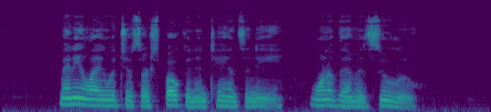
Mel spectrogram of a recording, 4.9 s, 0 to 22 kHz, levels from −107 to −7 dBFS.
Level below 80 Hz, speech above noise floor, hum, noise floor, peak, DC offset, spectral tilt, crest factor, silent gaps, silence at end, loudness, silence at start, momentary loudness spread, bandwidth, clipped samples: -88 dBFS; over 38 dB; none; under -90 dBFS; -36 dBFS; under 0.1%; -5 dB/octave; 18 dB; none; 0.75 s; -53 LUFS; 0.6 s; 11 LU; 13.5 kHz; under 0.1%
